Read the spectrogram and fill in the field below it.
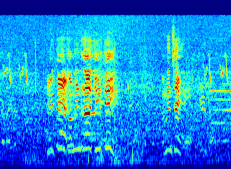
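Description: Several men on a field shout loudly at a distance.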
